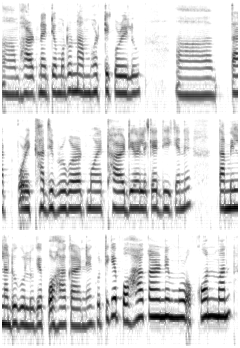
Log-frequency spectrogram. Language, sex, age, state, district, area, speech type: Assamese, female, 18-30, Assam, Dibrugarh, urban, spontaneous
